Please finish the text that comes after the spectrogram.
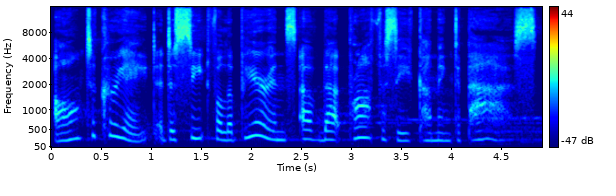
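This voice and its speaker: An actress playing a regal, theatrical young goddess in a video game, with formal, elegant diction. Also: female voice, on the high side, unhurried, husky. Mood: solemn, sorrowful. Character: theatrical goddess, regal, solemn yet grandiose young woman. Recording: game dialogue under loud music.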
